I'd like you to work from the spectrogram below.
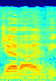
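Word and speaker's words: GEDI: We have a technique that we call geometrically enhanced differential immunocapture, and we pronounce it JEDI because we like to make hints at Star Wars.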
